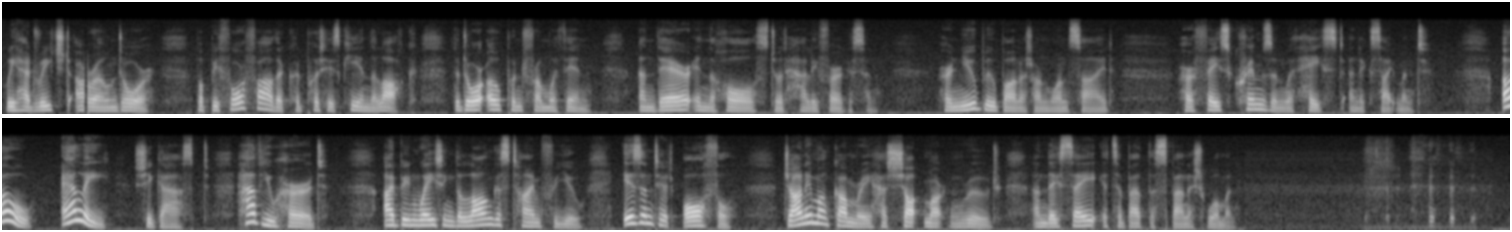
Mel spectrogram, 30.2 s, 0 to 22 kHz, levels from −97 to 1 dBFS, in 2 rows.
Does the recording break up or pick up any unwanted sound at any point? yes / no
yes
